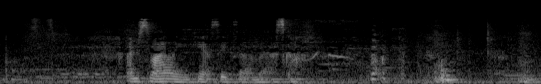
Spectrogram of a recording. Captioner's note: laughs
